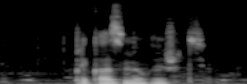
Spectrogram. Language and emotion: Russian, neutral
